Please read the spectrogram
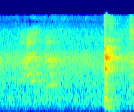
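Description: A single loud cough about one and a half seconds in, sharp at the start and trailing off in falling pitch, with faint voices before it.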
